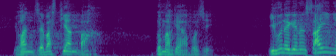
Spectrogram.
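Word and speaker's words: Sebastian: 저는 예전에 세바스찬이라고 배웠는데 요즘 사전에 보니까 제바스티안이라고 읽는 게 맞는가 보더라고요. 요한 세바스티안 바흐, 음악의 아버지.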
